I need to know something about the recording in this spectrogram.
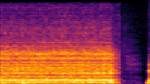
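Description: Riding lawn mower's electric starter engaged by the ignition key, a steady mechanical buzz for about a second and a half that cuts off suddenly without the engine catching: the battery is too weak to start the mower.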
